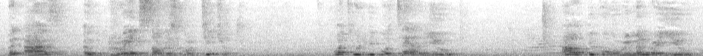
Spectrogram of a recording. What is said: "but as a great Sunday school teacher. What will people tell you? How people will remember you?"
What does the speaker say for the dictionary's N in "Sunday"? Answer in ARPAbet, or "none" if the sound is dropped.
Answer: none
